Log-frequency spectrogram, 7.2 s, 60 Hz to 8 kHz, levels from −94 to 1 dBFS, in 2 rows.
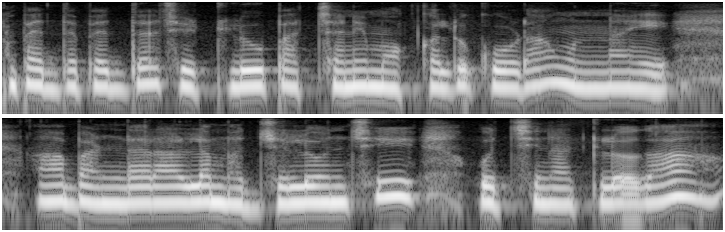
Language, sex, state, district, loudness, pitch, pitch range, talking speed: Telugu, female, Andhra Pradesh, Chittoor, -14 LUFS, 200 Hz, 195-210 Hz, 110 wpm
